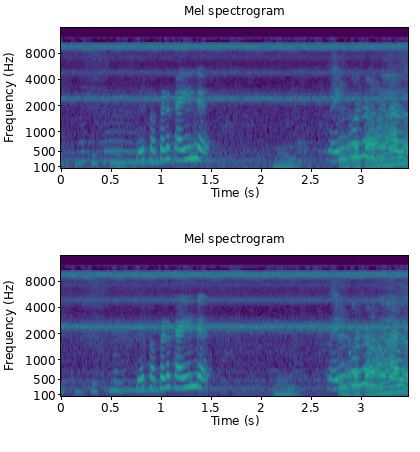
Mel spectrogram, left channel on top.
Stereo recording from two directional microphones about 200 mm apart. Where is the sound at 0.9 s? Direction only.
45° right (ahead or behind).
